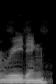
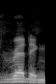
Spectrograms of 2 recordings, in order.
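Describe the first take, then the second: First: The first vowel sounds like in 'reed'. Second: The first vowel sounds like in 'red'. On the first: It means reading a text. The speaker calls it wrong. "not reading" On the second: It names the town. The speaker calls it right. "it's most likely related to the to the place Reading"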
